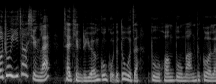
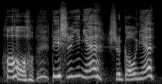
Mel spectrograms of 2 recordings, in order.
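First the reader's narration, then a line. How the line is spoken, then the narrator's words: Laughing heartily. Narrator (Chinese): 玉皇大帝哈哈大笑着说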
